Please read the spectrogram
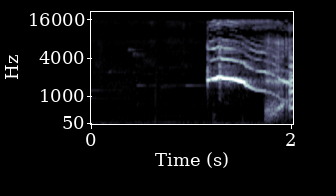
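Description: A toddler's high-pitched squeal, starting about a second in and falling steadily in pitch.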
